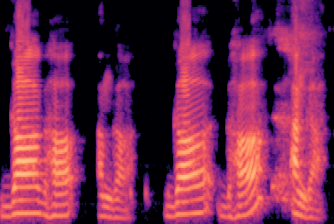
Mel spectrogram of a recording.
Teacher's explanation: जिनमें तंत्रिका का कंपन हो उसे हम सघोष कहते हैं और यह प्रत्येक वर्ग के आखिरी के तीन वर्ण होते हैं।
